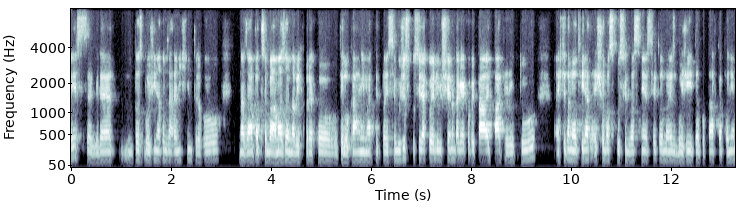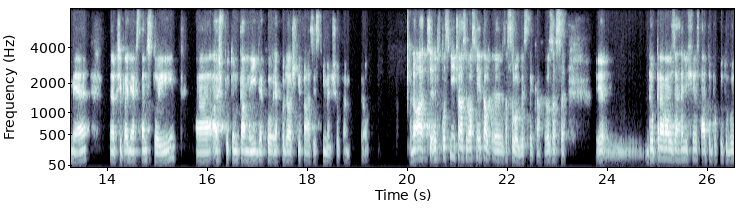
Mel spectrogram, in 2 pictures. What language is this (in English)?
Czech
